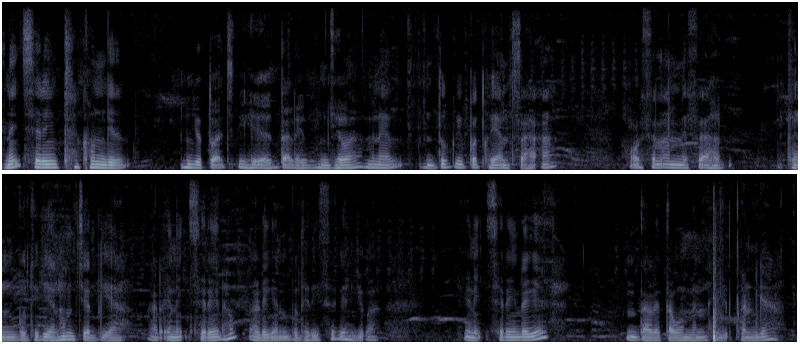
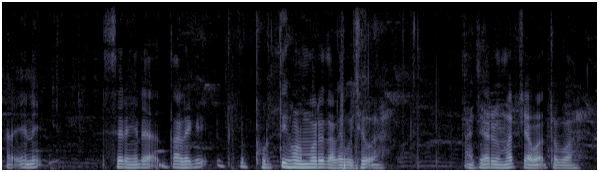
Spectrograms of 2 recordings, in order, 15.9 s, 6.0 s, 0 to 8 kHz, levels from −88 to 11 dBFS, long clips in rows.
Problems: constant background noise, low volume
